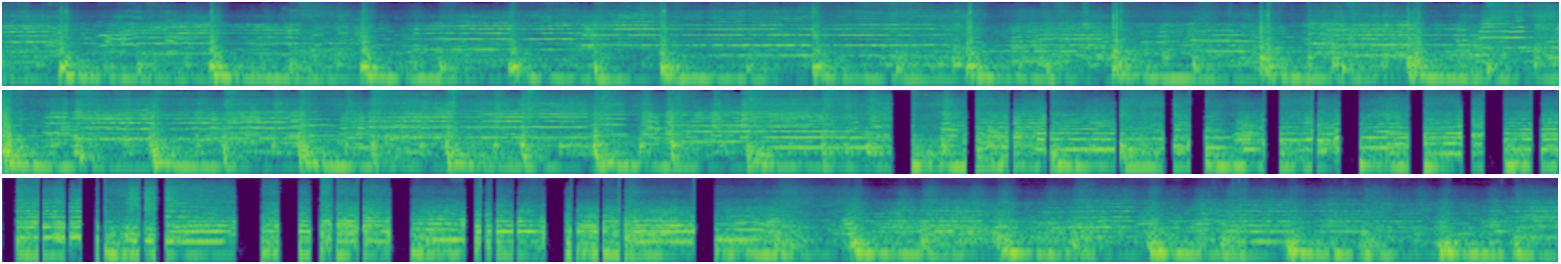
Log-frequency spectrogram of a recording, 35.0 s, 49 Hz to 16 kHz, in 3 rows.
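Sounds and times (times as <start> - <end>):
brass band playing a march: 0.0 - 35.0.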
